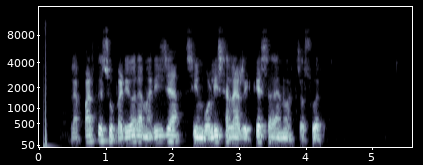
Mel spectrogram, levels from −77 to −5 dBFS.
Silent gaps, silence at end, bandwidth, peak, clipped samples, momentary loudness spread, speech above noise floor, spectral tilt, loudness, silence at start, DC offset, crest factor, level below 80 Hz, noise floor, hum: none; 1.35 s; 9.6 kHz; -4 dBFS; under 0.1%; 7 LU; 63 dB; -6 dB/octave; -22 LUFS; 0.05 s; under 0.1%; 20 dB; -58 dBFS; -85 dBFS; none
